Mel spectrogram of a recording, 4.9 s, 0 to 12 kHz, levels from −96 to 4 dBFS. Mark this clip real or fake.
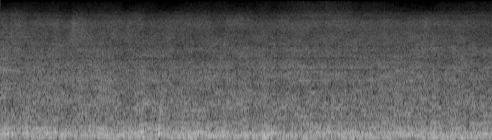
fake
